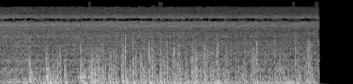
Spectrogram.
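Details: 2002 Ford Excursion 6.8L V10 at idle just after start-up, uneven stumbling beat of a single-cylinder misfire; codes P0303 (cylinder 3 misfire) and P0316 (misfire on start-up).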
